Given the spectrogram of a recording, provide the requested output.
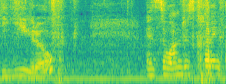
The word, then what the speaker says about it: gyros: that they put on years uh some people pronounce it gyros g-y-r-o but it is pronounced yuto and so i'm just cutting up some onions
